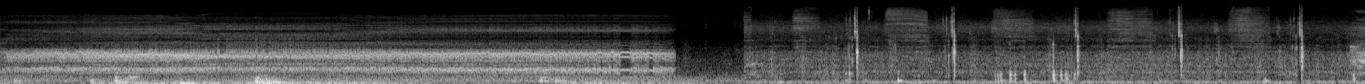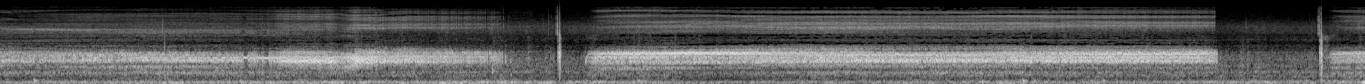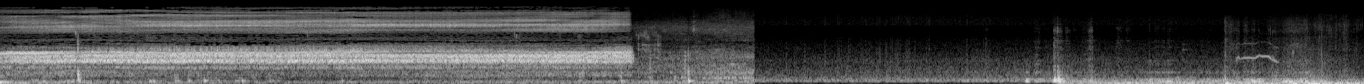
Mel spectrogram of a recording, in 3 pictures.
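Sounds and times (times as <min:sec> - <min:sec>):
owl hissing calls: 0:00.0 - 0:06.8, 0:11.1 - 0:11.6, 0:12.3 - 0:12.7, 0:13.5 - 0:25.9, 0:26.8 - 0:34.9
wind rumbling low: 0:00.0 - 0:40.9
owl sharp clicks: 0:11.7 - 0:25.8, 0:26.8 - 0:33.7.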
